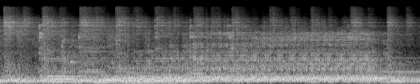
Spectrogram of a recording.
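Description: Live punk rock band playing, with distorted electric guitar, bass and drums. The drum hits thin out after about a second while the guitars keep sounding.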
